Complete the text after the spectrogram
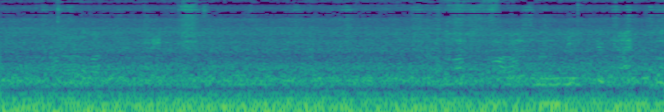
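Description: An aircraft cabin rumbles steadily as a plane taxis.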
